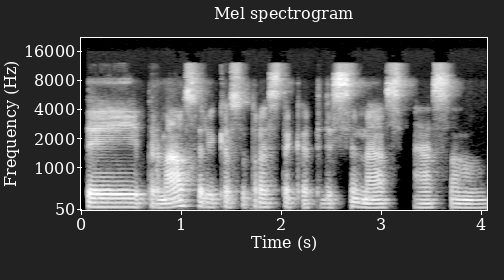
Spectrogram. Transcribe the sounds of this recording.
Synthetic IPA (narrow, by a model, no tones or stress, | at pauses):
t̪ɐɪpʲɪɾʲmʲæˑʊsʲɛɾʲɛɪkʲɛsʊpɾɐsʲt̪ʲɪkɐt̪ʋʲɪsʲɪmʲɛsæːsɐm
